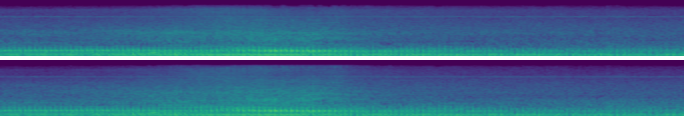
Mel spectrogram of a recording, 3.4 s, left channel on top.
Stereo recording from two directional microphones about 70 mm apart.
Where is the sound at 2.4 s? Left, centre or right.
Centre.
